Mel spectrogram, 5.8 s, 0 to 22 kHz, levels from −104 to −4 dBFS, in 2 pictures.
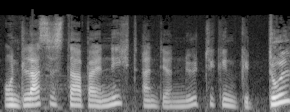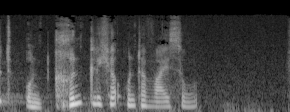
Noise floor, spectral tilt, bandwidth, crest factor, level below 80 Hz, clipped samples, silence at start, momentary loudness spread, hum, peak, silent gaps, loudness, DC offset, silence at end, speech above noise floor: -63 dBFS; -5 dB/octave; 13.5 kHz; 24 dB; -64 dBFS; under 0.1%; 0.05 s; 15 LU; none; -4 dBFS; none; -27 LUFS; under 0.1%; 0.95 s; 36 dB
